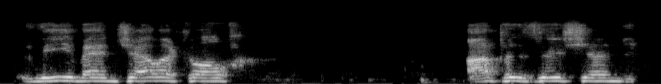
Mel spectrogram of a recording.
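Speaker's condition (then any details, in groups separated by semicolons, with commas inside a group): Parkinson's disease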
